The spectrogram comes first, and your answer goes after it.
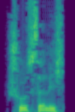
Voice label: "schusselig", German; adjectives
